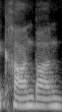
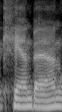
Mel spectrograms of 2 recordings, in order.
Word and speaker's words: Kanban: So I say Kanban board, but you'll hear some people say Kanban, which is also fine.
